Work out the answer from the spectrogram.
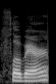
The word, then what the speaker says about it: Flaubert: and talking and it's like that to me is, I love the Flaubert quote. I just sort of said that really fast in case I'm mispronouncing it. French. Was that right? Flaubert?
